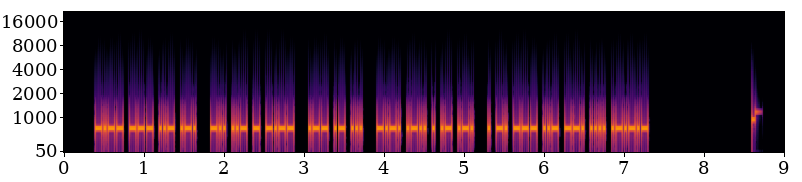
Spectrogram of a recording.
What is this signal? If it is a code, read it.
Morse code, heard as a keyed tone, about 44 wpm, 700 Hz. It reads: YOUR DUTY WAS CLEAR ENOUGH.
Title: Sentences from Top 1500 Words 45wpm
